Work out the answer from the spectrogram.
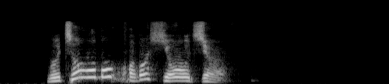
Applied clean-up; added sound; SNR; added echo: neural mask model DeepFilterNet 3.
